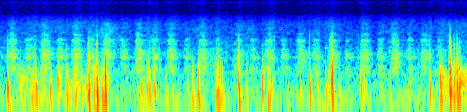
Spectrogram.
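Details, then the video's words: A big male Rottweiler panting with tongue out, rapid rough breaths in quick uneven bursts, low and breathy with a few louder huffs. "big boy rottweiler tongue"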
